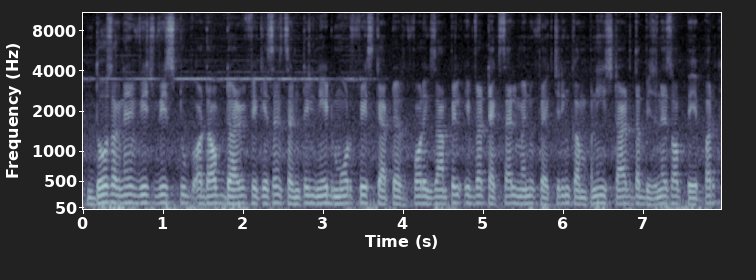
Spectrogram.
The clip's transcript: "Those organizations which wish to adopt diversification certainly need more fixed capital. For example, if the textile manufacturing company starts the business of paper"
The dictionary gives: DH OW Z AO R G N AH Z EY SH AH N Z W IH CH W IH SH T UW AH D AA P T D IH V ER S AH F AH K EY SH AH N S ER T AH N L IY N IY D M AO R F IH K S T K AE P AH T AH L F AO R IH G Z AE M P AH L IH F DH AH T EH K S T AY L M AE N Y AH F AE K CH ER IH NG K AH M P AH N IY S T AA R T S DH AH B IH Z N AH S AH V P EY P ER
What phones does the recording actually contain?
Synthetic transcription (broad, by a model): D OW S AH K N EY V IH CH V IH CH T UW AH D AA P T D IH IH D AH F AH K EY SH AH N S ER T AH L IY N IY D M AO R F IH K S K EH P T AH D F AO R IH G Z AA M P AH L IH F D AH T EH K S AY L M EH N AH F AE K CH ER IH NG K AH M P AH N IY S T AA R T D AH B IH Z N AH S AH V P EY P ER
